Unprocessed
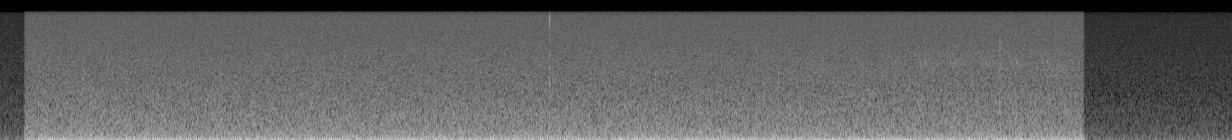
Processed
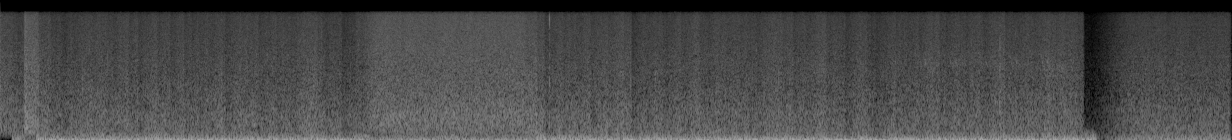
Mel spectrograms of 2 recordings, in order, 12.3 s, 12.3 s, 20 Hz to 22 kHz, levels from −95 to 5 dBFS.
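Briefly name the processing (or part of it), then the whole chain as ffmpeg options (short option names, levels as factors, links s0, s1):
upward and downward compression: -filter_complex "[0:a]asettb=1/sr,asplit=3[s0][s1][s2];[s0]atrim=end=3.564[s3];[s1]atrim=start=3.56:end=5.25,asetpts=PTS-STARTPTS,afade=t=in:d=0.004:c=qsin,afade=t=out:st=1.686:d=0.004:c=qsin,bass=f=250:g=-10,treble=f=4000:g=2[s4];[s2]atrim=start=5.246[s5];[s3][s4]acrossfade=d=0.004:c1=hsin:c2=qsin[s6];[s6][s5]acrossfade=d=0.004:c1=qsin:c2=hsin,acrossover=split=250[s7][s8];[s7]adelay=120[s9];[s9][s8]amix=inputs=2:normalize=0,acompressor=mode=upward:threshold=0.0141:ratio=2.5,acompressor=threshold=0.0158:ratio=6,volume=1.19"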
